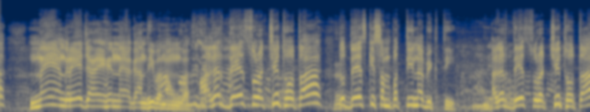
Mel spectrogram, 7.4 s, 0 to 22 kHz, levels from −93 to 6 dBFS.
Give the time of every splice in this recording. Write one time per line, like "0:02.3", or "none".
0:02.4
